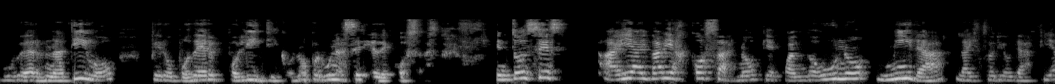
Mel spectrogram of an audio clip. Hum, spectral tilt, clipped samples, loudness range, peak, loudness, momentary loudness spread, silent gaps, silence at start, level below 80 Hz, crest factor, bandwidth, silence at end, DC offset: none; -4.5 dB/octave; under 0.1%; 2 LU; -10 dBFS; -22 LUFS; 13 LU; 1.44-1.50 s, 5.79-5.97 s; 0 s; -66 dBFS; 14 dB; 8.8 kHz; 0 s; under 0.1%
